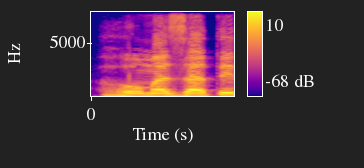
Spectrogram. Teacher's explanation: ہا کو ہیوی پڑھیں گے گلے کے نچلے حصے سے، سینے کی سائڈ سے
